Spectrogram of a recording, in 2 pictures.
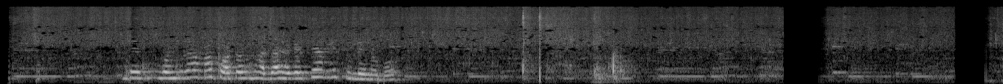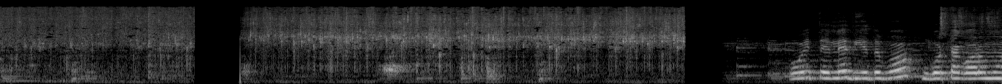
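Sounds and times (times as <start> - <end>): vegetables sizzling in hot oil: 0.1 - 16.9.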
